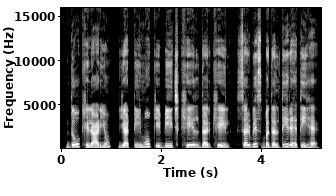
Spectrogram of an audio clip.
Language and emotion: Hindi, neutral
